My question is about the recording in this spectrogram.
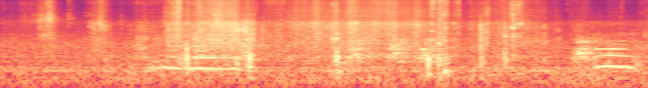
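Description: Packaged snacks and food items rustling, scraping and knocking against each other and the cardboard as a box is rummaged through by hand, with a louder rush of noise that swells and fades about two seconds in.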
